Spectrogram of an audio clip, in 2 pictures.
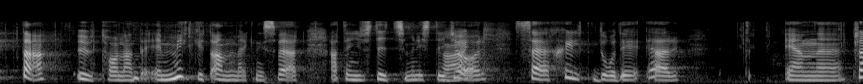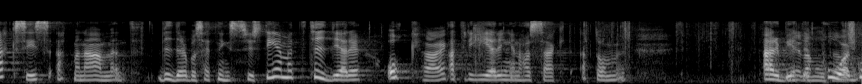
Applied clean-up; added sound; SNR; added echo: none; none; none; none.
